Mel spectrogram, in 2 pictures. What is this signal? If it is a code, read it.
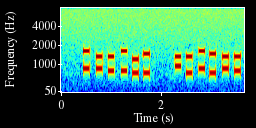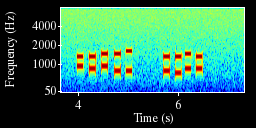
DTMF, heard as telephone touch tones, dialled by hand, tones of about 120 ms. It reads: C85B13 02C385 08#6B 5298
